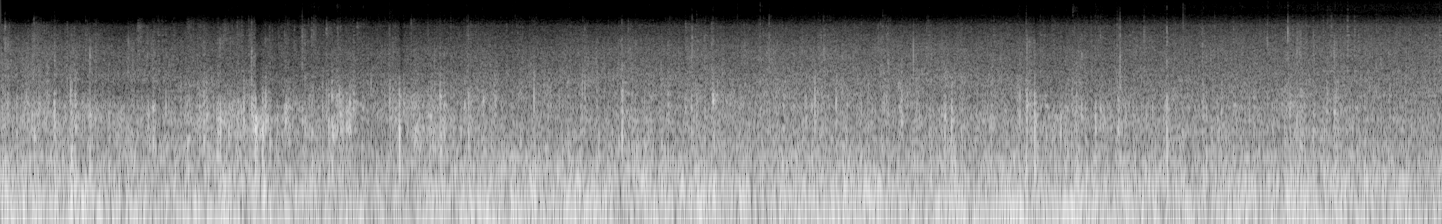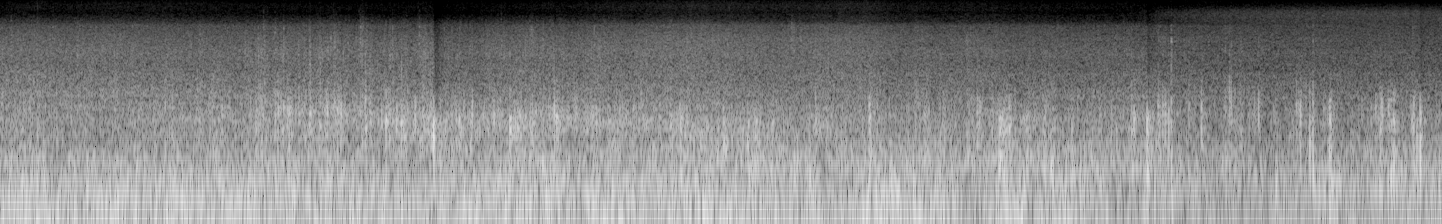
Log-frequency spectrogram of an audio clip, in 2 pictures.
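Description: A vehicle engine rumbles steadily at low speed.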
